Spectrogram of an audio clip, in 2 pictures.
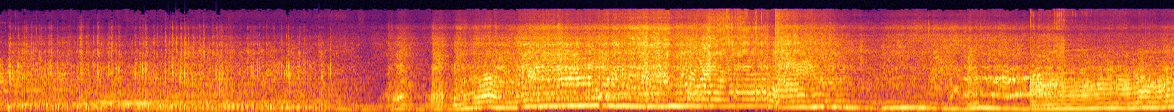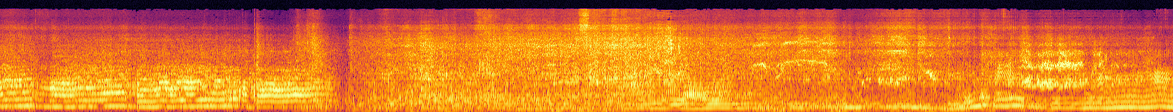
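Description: Rally cars driven hard through corners one after another: engines revving up and down through gear changes, with tyre squeal as they slide.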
